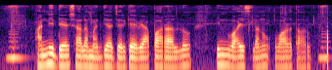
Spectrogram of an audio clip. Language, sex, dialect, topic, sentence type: Telugu, male, Southern, banking, statement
